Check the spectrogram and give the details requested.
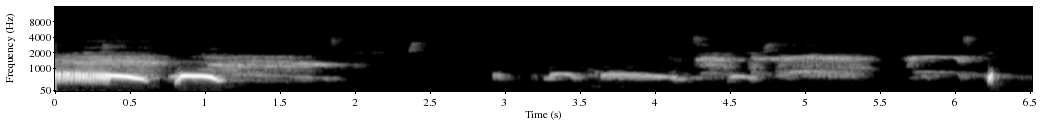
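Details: Spotted dove calling, meant as a lure for wild doves: two loud looping coos open, then softer drawn-out coos and fainter overlapping cooing phrases, with a final short note.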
